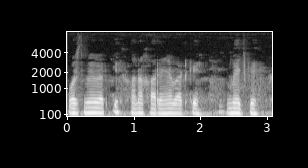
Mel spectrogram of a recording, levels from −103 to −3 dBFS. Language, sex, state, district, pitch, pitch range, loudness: Hindi, male, Uttar Pradesh, Saharanpur, 130 Hz, 125-135 Hz, -15 LUFS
